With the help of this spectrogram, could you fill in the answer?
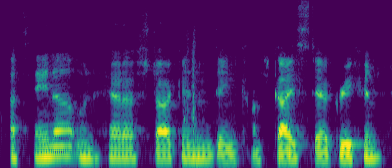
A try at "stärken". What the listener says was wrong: Make sure you get that A sharper A. Stärken den.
